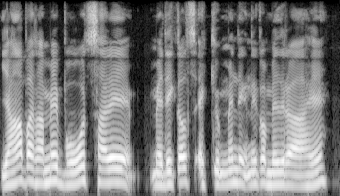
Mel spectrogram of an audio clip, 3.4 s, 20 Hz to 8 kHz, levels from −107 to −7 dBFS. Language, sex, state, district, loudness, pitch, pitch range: Hindi, male, Arunachal Pradesh, Longding, -15 LUFS, 150 Hz, 135-160 Hz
